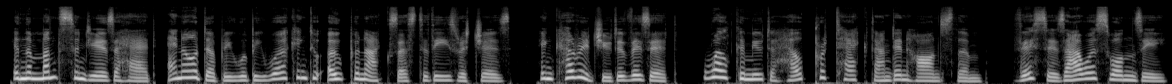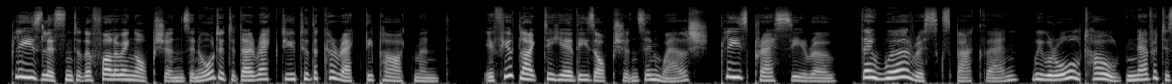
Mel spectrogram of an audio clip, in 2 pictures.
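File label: British English, General; GoLocalise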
